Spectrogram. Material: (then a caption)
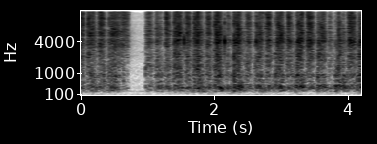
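Acrylic canvas. A folded piece of sandpaper held in the fingertips makes continuous sanding strokes over a stretched canvas with a textured acrylic-painted surface. The result is a steady, gritty rasping hiss that swells and fades with each back-and-forth stroke, bright with a mid-range body. There is a brief silent gap near the start.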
